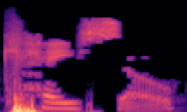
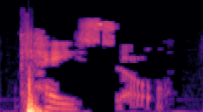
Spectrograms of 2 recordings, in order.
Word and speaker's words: queso: a little funky but every time that q and u are together it makes a k sound an example of this you might have seen the word queso q-u-e-s-o on a restaurant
